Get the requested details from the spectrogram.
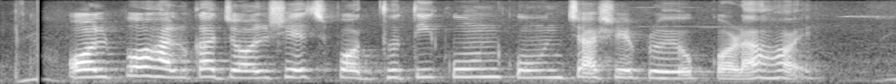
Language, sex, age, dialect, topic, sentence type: Bengali, female, 25-30, Standard Colloquial, agriculture, question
